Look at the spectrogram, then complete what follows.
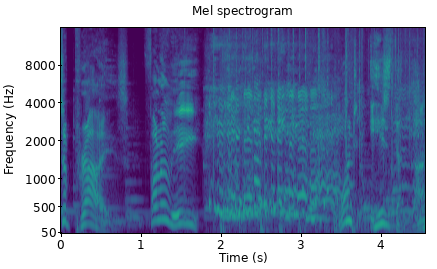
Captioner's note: kids laugh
